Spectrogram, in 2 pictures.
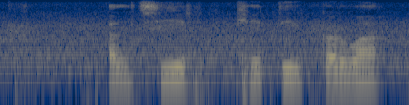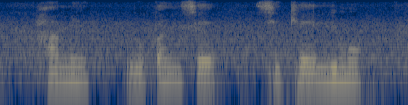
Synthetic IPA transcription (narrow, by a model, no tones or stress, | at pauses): əlt͡ʃiːɾ | kʰeːt̪ikəɽwa | haːmi | ɾupənse | sɪkʰelimo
